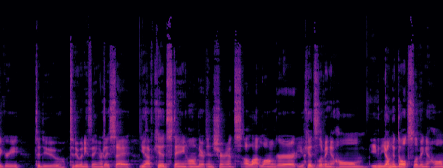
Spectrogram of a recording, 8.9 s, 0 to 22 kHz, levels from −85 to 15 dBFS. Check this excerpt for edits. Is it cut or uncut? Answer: cut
